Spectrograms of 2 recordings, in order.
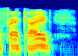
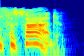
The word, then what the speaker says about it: facade: And then all of a sudden, the facade drops away. Oh, wait. I pronounced it wrong. It's called facade.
